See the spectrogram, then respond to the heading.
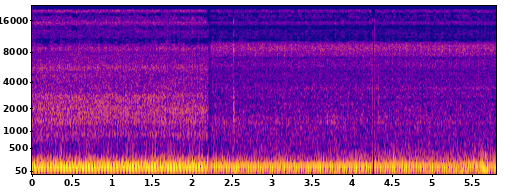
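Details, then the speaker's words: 1998 Ferrari 456 GTA naturally aspirated, recently out of long storage, catches and settles into a steady low drone with a persistent buzz over it; owner says it makes a lot of buzzing sounds, source unclear. "Now this car unfortunately will make a lot of buzzing sounds. It's kind of irritating, but I'll start it up."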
